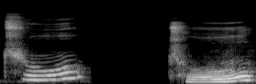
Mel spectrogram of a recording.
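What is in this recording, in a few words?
"chu2", Mandarin Chinese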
